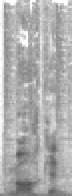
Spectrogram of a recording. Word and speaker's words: Markin: Markin. It's marking your homework without the G.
